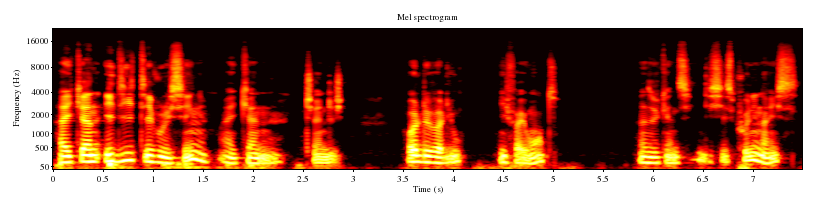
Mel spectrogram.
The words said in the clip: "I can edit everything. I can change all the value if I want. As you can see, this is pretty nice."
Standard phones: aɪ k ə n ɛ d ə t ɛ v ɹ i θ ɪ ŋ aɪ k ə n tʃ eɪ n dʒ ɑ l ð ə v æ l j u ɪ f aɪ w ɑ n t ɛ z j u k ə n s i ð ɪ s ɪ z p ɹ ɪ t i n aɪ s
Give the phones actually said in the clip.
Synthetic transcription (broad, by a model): aɪ k ə n ɛ d ə t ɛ v ɹ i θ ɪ ŋ aɪ k ə n tʃ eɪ n dʒ ɑ l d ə v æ l j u ɪ f aɪ w ɑ n t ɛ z j u k ə n s i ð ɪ s ɪ z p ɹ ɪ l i n aɪ s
